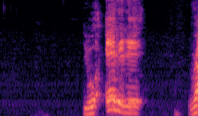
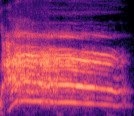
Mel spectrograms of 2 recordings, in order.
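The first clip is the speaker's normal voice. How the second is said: high shrill-free yelp, hammed up; a sudden put-on cry; mock shriek; 14 semitones higher, 4 dB louder than usual. Acting out Karen's outburst.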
